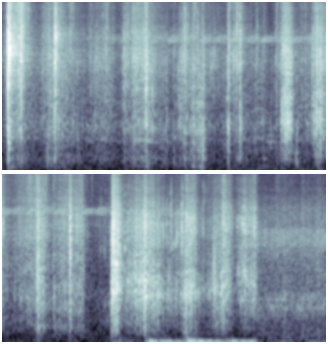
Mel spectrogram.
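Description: A log scrapes and knocks against branches as it is dragged.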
